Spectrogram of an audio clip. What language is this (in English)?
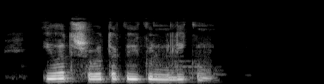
Jauja Wanca Quechua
